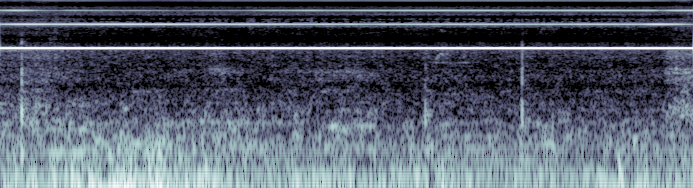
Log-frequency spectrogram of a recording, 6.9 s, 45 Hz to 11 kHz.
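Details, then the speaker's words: 2015 Nissan Juke in limp mode with cluster warnings lit: steady shrill electronic beeping in quiet cabin, starting only once the scan tool was plugged in. "see here if you can hear that loud beeping guys once I plug the scan tools the dung girl it start make that noise guys"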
